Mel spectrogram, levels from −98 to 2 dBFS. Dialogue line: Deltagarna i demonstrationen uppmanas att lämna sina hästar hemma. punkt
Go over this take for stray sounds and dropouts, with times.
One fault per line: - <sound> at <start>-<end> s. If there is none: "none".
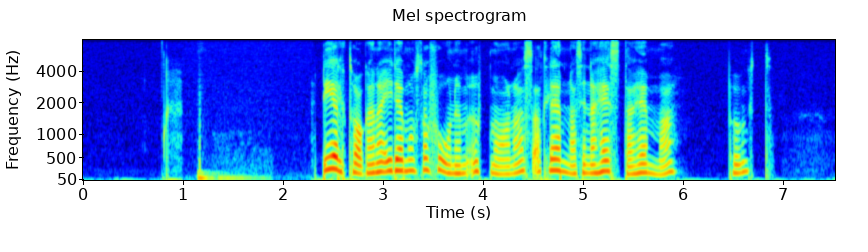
- thud at 1.1-1.9 s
